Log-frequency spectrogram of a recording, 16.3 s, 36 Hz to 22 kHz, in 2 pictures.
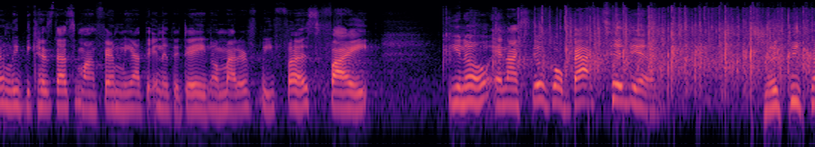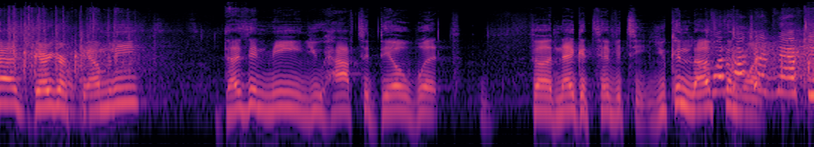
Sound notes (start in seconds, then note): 4.7 audience claps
